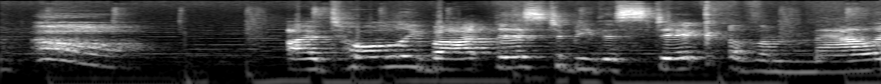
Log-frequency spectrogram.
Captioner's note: gasps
